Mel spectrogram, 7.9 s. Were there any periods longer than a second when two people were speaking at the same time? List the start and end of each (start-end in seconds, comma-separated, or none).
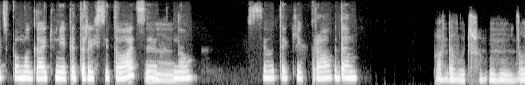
none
